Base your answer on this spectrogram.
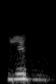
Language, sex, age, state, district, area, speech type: Maithili, female, 30-45, Bihar, Sitamarhi, urban, conversation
